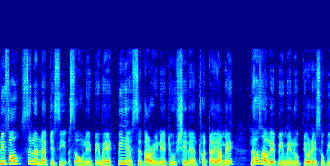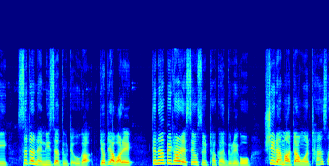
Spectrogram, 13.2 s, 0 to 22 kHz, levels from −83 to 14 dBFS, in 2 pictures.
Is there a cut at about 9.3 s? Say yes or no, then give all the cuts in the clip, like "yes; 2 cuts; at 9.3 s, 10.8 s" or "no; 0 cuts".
no; 1 cut; at 2.3 s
